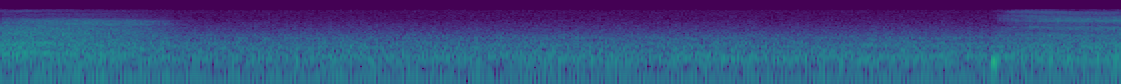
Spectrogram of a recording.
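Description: A faint, airy rush of breath exhaled through the left nostril during a breathing exercise. It fades out after the first second, leaving near silence, and another soft breath starts near the end.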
